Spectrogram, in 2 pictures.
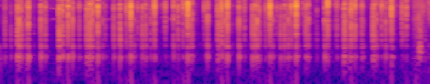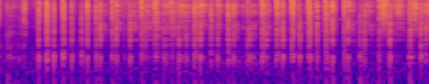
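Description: Long red nails rapidly tap and click on the glossy card cover and spine of a thick, solid paperback novel held in the hand. The taps are dry, crisp and bright, with almost no ring and a light papery body. The first half has sharper, louder clicks, then the tapping turns into a softer, steadier patter.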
